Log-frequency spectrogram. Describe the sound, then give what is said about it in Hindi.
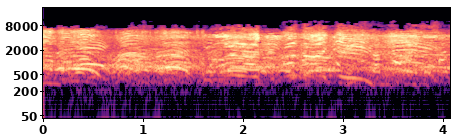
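Indians in Muscat welcoming the Prime Minister chant Bharat Mata ki Jai and Vande Mataram slogans, with many voices shouting in loud, rhythmic waves that rise and fall throughout. “सभी ने भारत माता की जय और वंदे मातरम के नारे लगाकर प्रधानमंत्री का हौसला बढ़ाया।”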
